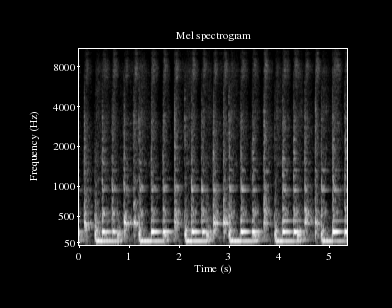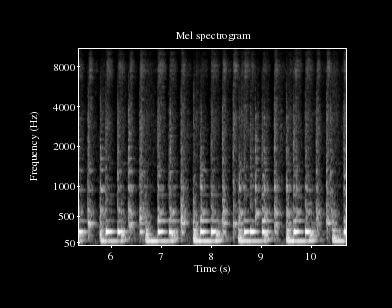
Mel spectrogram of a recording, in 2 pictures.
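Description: A one-man samba percussion kit playing a steady samba groove. A pancake surdo, struck by a double bass drum pedal, gives a low beat about one and a half times a second. Over it run rapid stick strokes on the tamborim and pandeiro.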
